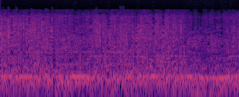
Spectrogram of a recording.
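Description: A bass boat's outboard motor roars steadily across Smith Lake during the blast off of a major tournament, a loud, continuous engine drone with rushing wind and water noise, no voices.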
